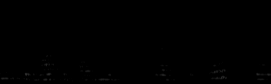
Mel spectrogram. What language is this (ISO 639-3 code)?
rus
